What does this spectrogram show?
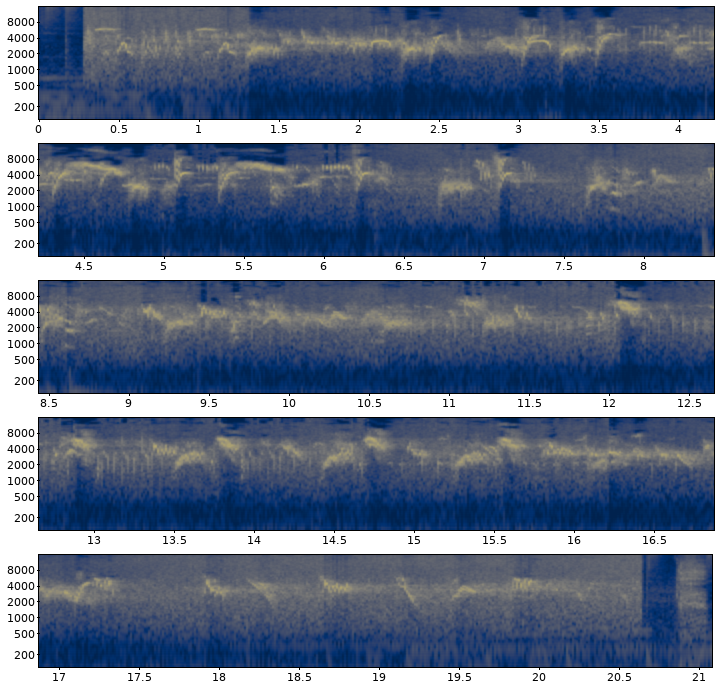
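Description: Common starling song: a continuous, busy stream of whistles, clicks and rattling chatter, loud, running without pause for about twenty seconds with no one talking.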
